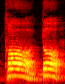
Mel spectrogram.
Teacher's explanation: अब देखिए जीभ पीछे से दांत पर जाकर सट रही है।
